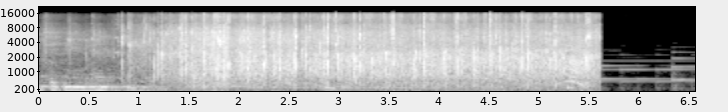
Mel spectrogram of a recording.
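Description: A large crowd claps and cheers loudly.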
